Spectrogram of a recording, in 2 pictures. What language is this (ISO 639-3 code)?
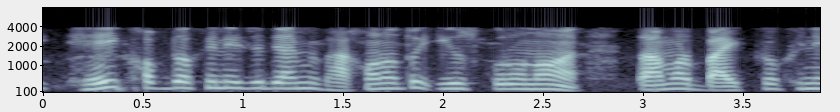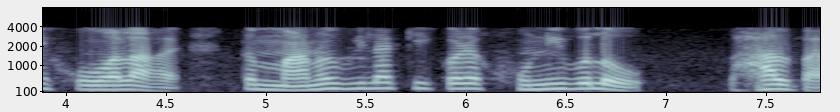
asm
